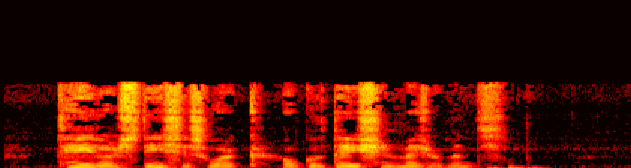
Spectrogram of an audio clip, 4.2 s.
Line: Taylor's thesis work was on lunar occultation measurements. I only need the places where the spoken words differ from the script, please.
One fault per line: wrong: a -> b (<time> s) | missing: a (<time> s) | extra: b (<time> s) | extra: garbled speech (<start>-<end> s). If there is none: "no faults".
missing: was on lunar (1.7 s)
